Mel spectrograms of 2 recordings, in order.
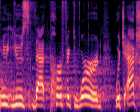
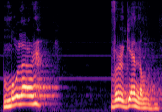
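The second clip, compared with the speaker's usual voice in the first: Portuguese attempt; much slower than usual. Shown as a demonstration. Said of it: "I would say it like this".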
